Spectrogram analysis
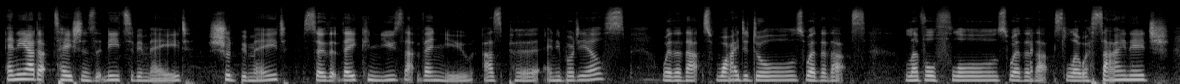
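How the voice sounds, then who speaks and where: A woman's voice: mid-range voice, a little slow, creaky, hardly any pauses. A woman in her thirties with a Yorkshire accent, answering interview questions in an earnest, advice-giving way. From Yorkshire, England. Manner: earnest, advice-giving, talks in a steady flow. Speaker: interviewee, former Olympic organising staff.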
